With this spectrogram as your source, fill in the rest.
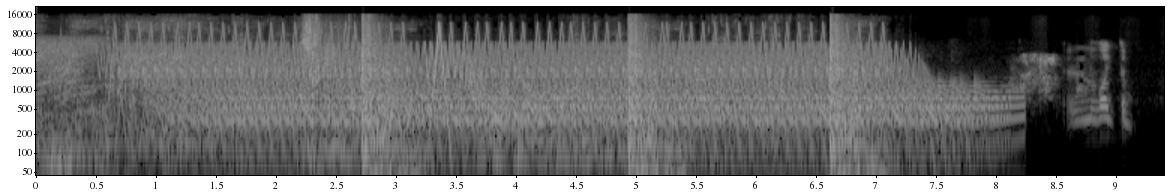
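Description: Nuclear weapons detonate in the Rival Rebels mod for a video game, a loud, dense, continuous roar of blasts with several sharper booms on top, cutting off abruptly near the end with brief voice-like fragments.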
